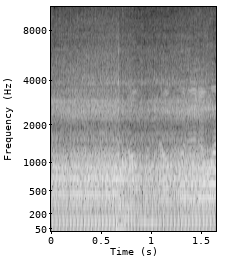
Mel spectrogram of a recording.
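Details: 2016 Yamaha YFZ450R SE quad after the throttle position sensor was set to 0.81 to cure the factory low-rpm bog: the single picks up cleanly on a quick blip and settles without stumbling; the bog is gone.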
